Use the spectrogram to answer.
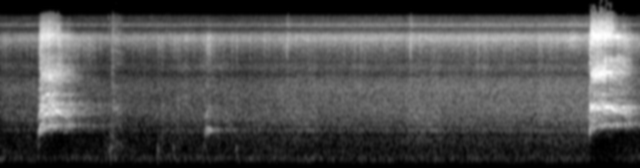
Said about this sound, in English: Have you heard a bobcat scream?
